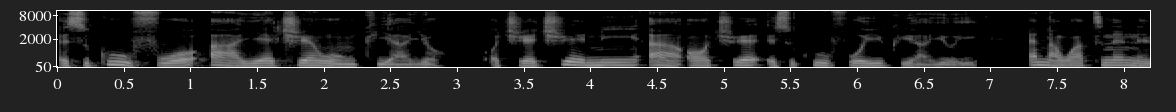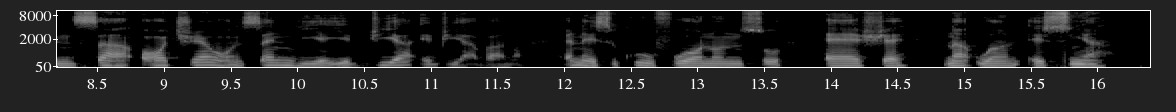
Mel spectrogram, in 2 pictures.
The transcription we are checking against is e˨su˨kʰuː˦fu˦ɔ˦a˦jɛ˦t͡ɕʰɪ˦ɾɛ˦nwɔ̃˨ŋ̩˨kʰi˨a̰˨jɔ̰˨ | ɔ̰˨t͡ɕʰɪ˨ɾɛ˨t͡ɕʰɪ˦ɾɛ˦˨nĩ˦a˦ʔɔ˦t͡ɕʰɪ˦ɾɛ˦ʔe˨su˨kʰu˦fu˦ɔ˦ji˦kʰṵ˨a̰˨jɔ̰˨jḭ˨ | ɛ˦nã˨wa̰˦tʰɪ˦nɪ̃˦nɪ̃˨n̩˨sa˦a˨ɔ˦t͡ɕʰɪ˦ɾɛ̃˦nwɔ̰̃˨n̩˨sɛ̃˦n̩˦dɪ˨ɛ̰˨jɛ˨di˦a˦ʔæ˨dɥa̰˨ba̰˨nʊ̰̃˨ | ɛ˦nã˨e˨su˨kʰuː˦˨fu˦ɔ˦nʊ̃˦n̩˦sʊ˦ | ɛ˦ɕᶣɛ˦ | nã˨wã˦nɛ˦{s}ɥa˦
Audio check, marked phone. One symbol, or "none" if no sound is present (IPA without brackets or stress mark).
s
